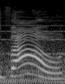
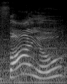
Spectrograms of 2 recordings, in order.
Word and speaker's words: Val: It's Val, not Vile. That's how you say it.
